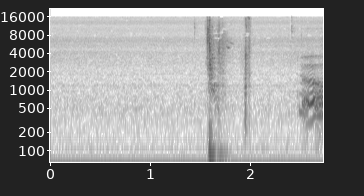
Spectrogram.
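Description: An arrow looses from a bow at a chicken in the survival game Subsistence: a sharp twang and whoosh, a second quick swish just after, then a brief rustle.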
